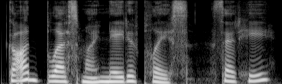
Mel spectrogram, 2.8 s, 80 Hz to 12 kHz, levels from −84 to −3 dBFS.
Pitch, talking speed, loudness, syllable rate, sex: 195 Hz, 150 wpm, -18 LUFS, 4.3 syllables/s, female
